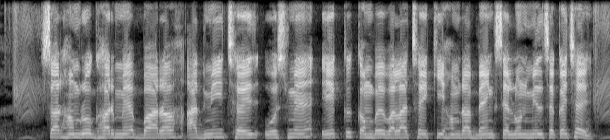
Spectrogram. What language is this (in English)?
Maithili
